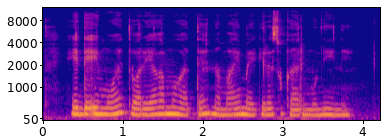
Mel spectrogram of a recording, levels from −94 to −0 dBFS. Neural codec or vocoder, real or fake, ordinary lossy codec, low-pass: vocoder, 48 kHz, 128 mel bands, Vocos; fake; none; 10.8 kHz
